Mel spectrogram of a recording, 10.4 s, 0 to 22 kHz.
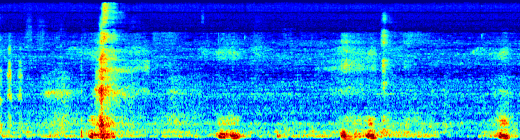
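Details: Loud snorting snores about every 2 to 3 seconds from a Dachshund/Beagle mix dog sleeping at night; dog snoring.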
